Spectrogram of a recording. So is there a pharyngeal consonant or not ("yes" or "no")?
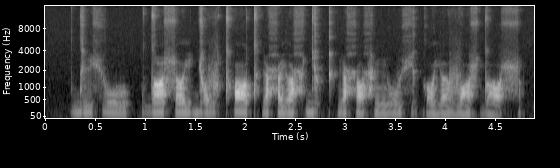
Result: yes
